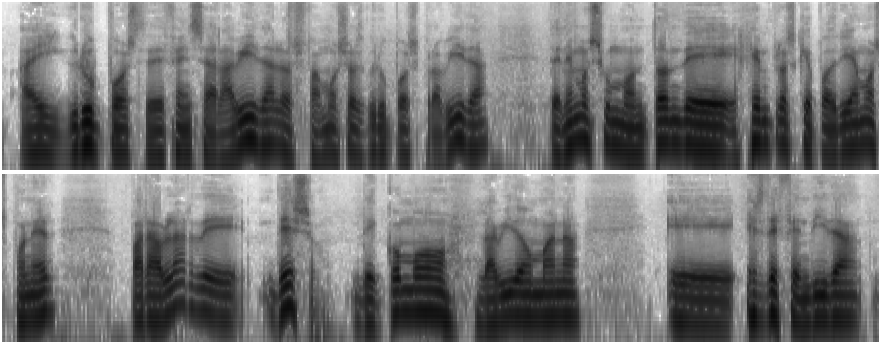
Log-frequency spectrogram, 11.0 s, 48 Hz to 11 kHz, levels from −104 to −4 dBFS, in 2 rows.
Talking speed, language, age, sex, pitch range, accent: 175 wpm, Spanish, 50-69, male, 85-110 Hz, Spanish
